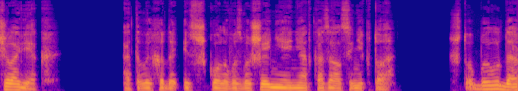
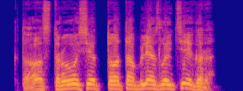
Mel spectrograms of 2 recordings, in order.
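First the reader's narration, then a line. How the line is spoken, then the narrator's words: Shouting, matching her tone. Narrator (Russian): в тон ей прокричал Кармин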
